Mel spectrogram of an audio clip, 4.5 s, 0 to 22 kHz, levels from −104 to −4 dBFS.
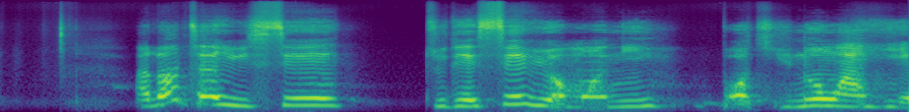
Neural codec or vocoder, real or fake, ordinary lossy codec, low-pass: autoencoder, 48 kHz, 32 numbers a frame, DAC-VAE, trained on Japanese speech; fake; none; none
